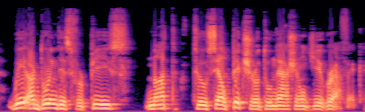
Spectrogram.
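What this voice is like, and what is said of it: Imitated Russian accent. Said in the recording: “he makes a little speech in his Russian accent”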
